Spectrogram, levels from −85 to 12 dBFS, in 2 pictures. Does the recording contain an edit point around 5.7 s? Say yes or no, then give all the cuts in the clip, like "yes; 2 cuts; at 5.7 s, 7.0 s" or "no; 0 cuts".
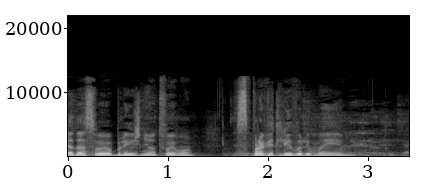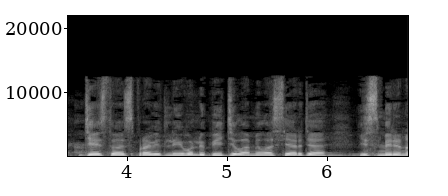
no; 2 cuts; at 1.6 s, 3.5 s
